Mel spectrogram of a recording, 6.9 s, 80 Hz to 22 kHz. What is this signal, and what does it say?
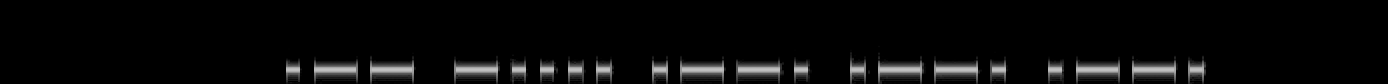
Morse code, heard as a keyed tone, about 17 wpm, 700 Hz. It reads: W6PPP
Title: USA Call Signs - 5 Characters - Repeated 2x - 17wpm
